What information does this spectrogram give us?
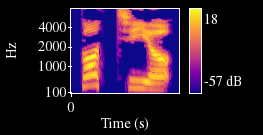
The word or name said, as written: pronunciation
